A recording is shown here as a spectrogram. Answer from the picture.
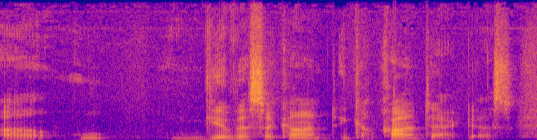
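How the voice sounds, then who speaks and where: A man at a fairly quick pace with a fairly low pitch. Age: 60s. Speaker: training company owner. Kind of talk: interview. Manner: halting.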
